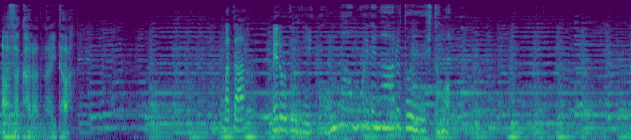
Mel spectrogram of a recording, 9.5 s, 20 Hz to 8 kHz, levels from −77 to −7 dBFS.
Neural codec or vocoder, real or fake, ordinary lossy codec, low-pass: vocoder, 24 kHz, 100 mel bands, Vocos; fake; MP3, 64 kbps; 7.2 kHz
